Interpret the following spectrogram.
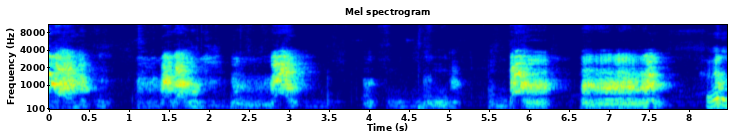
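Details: A Weimaraner puppy litter from Indigo and Magnum, teething age, gives short harsh barks and growly yaps in irregular clusters, roughly every second or two, separated by quiet gaps with faint scuffling.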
